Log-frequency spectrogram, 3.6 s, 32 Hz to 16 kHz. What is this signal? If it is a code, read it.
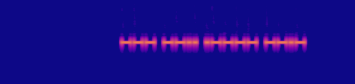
Morse code, heard as a keyed tone, about 40 wpm, 700 Hz. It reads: OZ1Q
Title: DXCC-100 Call Signs - 4 Characters - 40wpm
